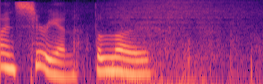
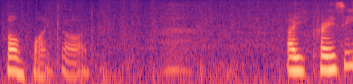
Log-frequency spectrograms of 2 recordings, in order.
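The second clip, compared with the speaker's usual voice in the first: ordinary talk, nothing marked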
